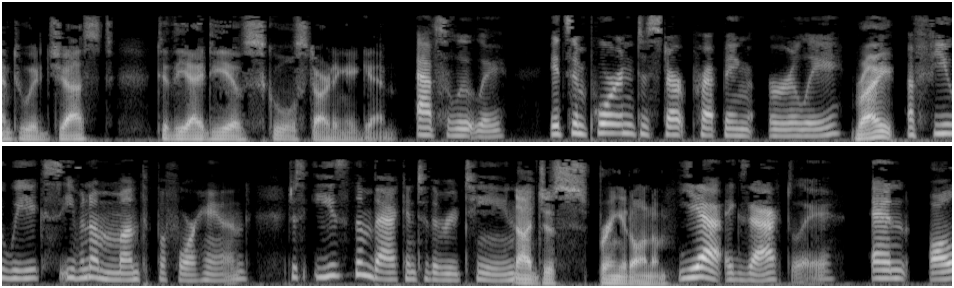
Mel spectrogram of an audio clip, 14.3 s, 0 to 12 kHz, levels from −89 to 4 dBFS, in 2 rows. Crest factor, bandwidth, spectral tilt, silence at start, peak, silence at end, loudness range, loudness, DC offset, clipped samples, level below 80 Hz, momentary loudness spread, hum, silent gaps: 22 dB; 8.8 kHz; -5 dB/octave; 0 s; -4 dBFS; 0 s; 5 LU; -25 LUFS; under 0.1%; under 0.1%; -44 dBFS; 13 LU; none; none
